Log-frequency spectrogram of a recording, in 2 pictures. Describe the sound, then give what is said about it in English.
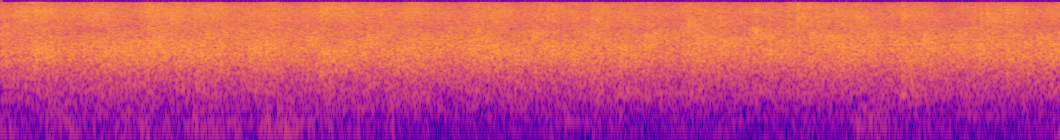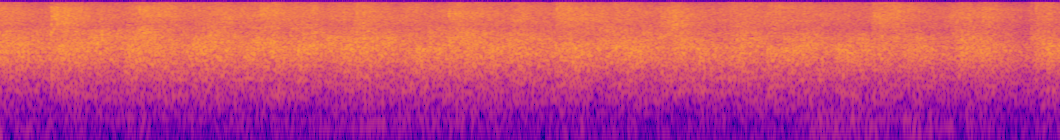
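A crowd applauds steadily and loudly for about ten seconds, a dense wash of many hands clapping at once with no pauses or voices breaking through; a church audience applauding its newest baptized members and confirmed Christians. “Uproarious applause.”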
